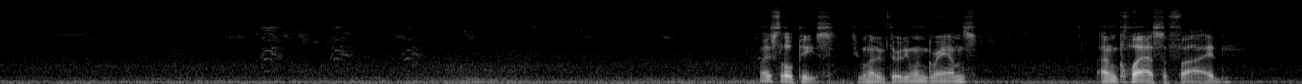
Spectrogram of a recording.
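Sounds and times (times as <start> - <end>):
steady low background noise: 0.0 - 13.0
bird calling: 0.3 - 4.9.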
